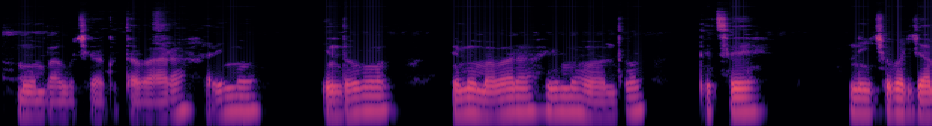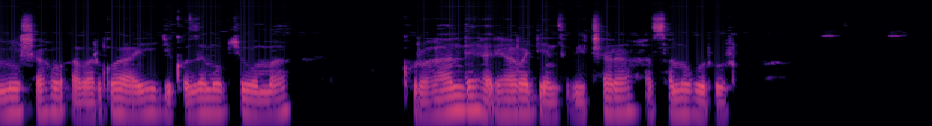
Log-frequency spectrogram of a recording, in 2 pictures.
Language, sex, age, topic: Kinyarwanda, male, 18-24, health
